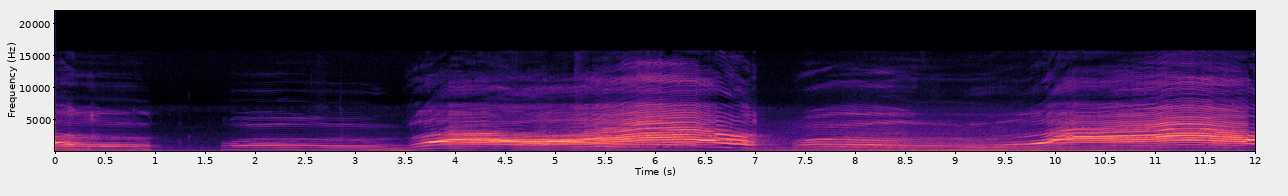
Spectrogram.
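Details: Angry tom cat and a ginger cat that keeps meowing trade loud calls; two shorter falling meows, then intense, harsh, high wavering yowls rising and falling, separated by brief pauses, in a quiet setting.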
